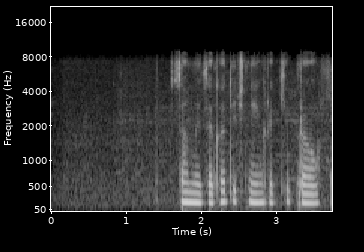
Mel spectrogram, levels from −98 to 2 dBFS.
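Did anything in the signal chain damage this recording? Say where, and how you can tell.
Yes. At the network stage, packets were lost between 1.65 and 1.75 s, and the decoder filled about 60 ms, likely three 20 ms packets, from the low-bitrate Opus error-correction copies (lost packet rebuilt from error correction). That stretch has no gap but sounds rougher and noisier.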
